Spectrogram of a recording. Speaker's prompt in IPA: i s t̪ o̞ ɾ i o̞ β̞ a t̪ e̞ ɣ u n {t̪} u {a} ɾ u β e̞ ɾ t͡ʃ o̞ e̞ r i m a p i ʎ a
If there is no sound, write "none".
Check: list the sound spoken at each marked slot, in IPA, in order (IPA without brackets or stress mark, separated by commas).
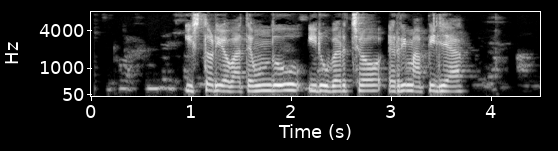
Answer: d̪, i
